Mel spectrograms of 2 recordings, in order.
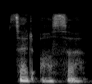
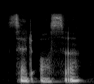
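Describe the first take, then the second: First: Narration tag kept in a whisper. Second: Said in the usual way. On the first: A narrator's reading. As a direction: stay in the hush for the tag.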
